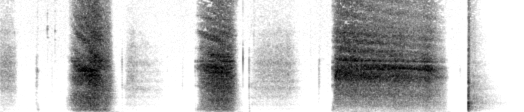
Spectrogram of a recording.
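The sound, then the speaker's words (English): A balloon lets out air in three hissing, squealing bursts, the last one long and steady, then bursts with a single sharp, loud pop. “Do you know what just happened to my balloon? Yeah, it popped.”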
